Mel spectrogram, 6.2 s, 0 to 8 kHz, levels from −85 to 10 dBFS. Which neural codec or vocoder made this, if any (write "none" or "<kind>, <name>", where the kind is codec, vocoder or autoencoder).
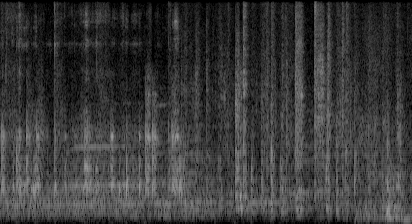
none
